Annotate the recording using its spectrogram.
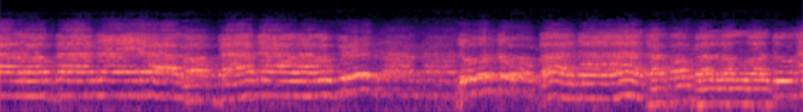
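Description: Melodic Islamic religious chanting: a voice holds long drawn-out notes that bend and waver from phrase to phrase.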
